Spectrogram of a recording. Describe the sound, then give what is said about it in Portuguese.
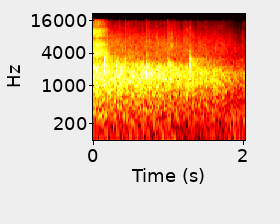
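A church audience applauds the Lord in a dense, steady wash of many hands clapping, holding fairly even in loudness before easing slightly toward the end, with no voices audible. “Dá uma salva de palmas mãos ao Senhor.”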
